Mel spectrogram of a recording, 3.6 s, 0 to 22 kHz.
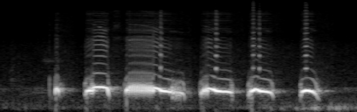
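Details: Spotted dove (derkuku, tekukur) of the local "kuk 3" type calling energetically: a run of six mellow, slightly falling coos in quick succession, the second longest, near-even spacing, quiet background.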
